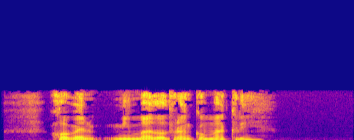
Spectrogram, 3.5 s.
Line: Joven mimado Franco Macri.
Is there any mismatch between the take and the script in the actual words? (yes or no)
no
